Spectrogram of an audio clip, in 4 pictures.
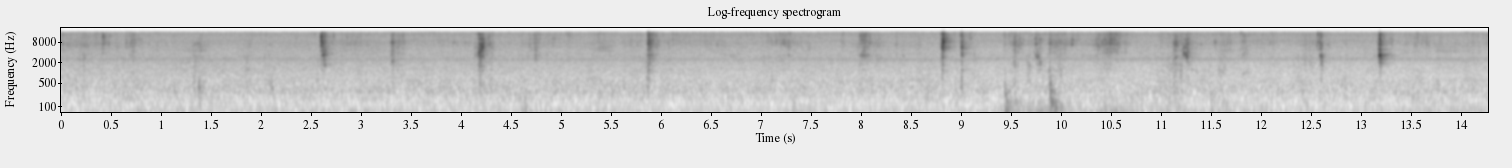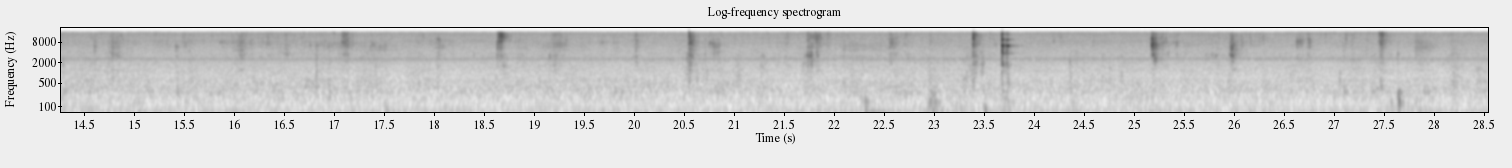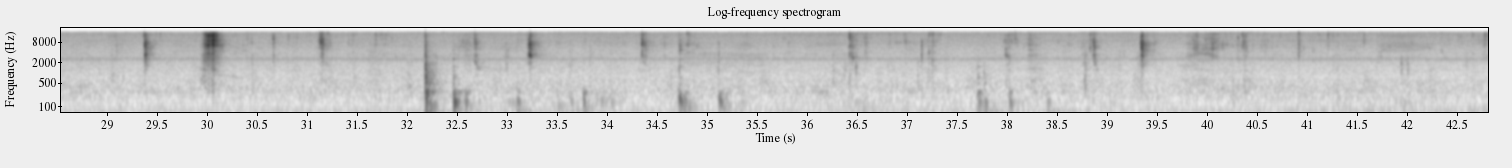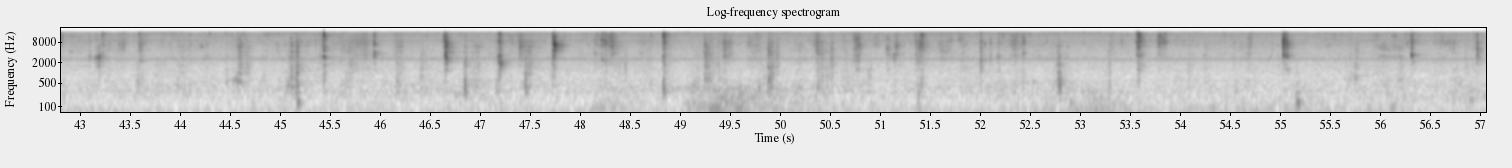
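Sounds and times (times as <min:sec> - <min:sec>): chewing and mouth smacks: 0:25.2 - 0:26.8, 0:36.2 - 0:41.3
faint high whine: 0:46.8 - 0:57.0.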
